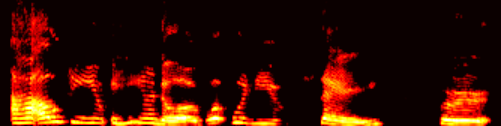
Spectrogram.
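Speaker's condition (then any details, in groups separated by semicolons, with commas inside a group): Cerebral palsy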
